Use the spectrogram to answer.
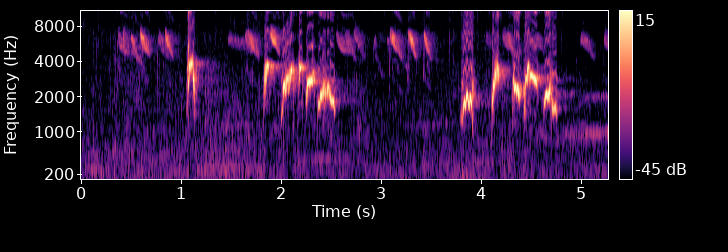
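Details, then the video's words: Red-whiskered bulbul singing to rouse other birds: two clusters of loud liquid falling whistles, with high-pitched twitters from other birds in between. "เสียงนกกรงหัวจุก สำหรับต่อ หรือ เปิดให้นกคึก เสียงเพราะๆ"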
